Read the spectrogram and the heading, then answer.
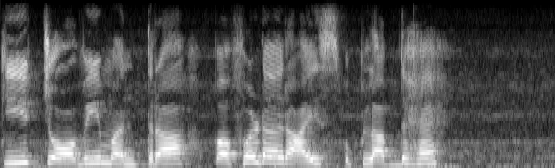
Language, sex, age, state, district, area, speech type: Punjabi, female, 18-30, Punjab, Mansa, rural, read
